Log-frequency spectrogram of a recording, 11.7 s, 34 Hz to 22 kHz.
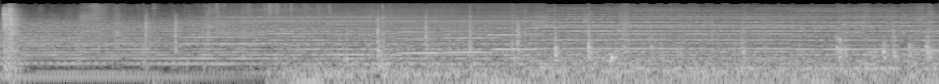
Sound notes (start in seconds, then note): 2.9 insects chirping; 4.8 gentle music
